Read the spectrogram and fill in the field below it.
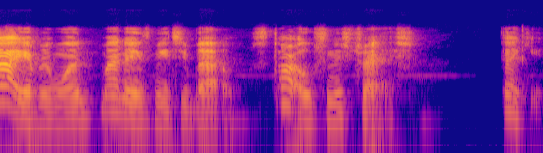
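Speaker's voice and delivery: mock courteous, fake-polite, put-on nice tone. Restating a blunt opinion after being called too disrespectful: mock polite, put-on nicer tone. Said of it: "Let me be nicer".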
